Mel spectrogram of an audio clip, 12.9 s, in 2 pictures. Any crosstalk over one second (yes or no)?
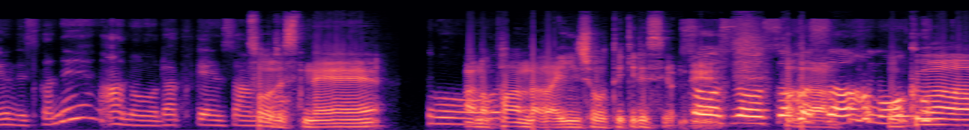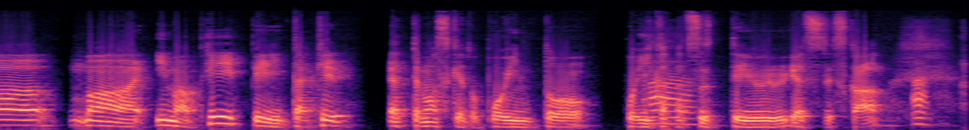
yes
